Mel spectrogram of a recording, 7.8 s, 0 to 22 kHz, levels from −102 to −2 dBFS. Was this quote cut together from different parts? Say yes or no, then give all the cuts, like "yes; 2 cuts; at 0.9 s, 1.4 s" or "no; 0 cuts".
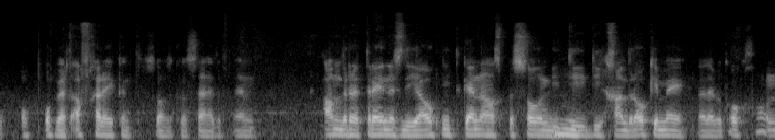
yes; 2 cuts; at 2.3 s, 5.5 s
